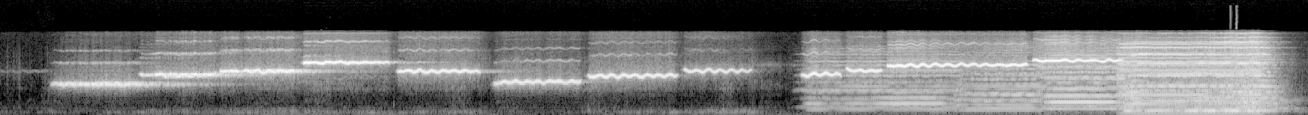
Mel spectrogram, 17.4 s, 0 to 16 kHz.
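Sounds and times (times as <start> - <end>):
lone clear whistled melody with vibrato: 0.7 - 17.2
full orchestra playing a brassy tune: 10.6 - 17.4.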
